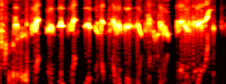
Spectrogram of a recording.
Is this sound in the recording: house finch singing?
yes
